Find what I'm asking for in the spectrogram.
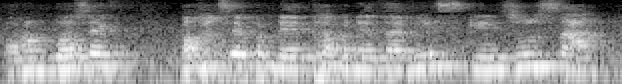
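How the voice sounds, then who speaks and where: A woman preaching a sermon from Indonesia, impassioned, swinging between soft asides and loud exclamations, in a large church hall. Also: on the high side, fairly even intonation, brisk, slight background noise. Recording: echoey hall from far off.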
